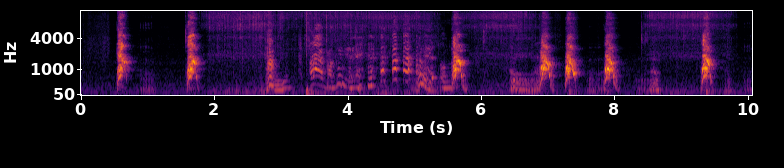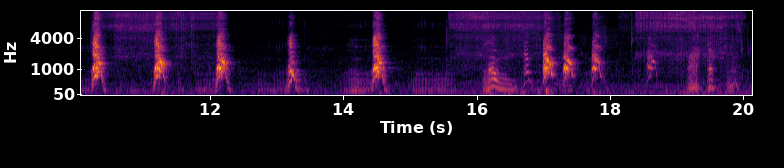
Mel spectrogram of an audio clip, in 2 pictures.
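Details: Pomeranian named Simba, excited by a remote-control rat seen for the first time, barking indoors: sharp high yaps in irregular bursts, roughly one per second, with quiet stretches of whirring and shuffling between them.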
